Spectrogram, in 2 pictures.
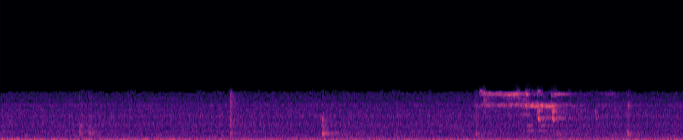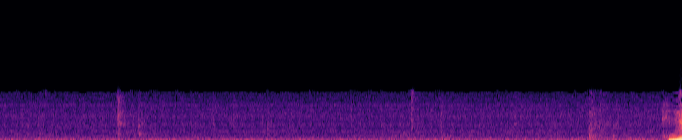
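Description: Steady background hiss and low hum with a few faint scattered clicks, and a short rattle of high ticks about four seconds in.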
